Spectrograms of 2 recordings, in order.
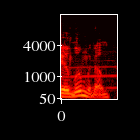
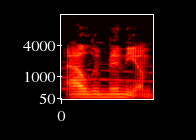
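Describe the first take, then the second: First: It is said the American way, four syllables. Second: It is said the British way, five syllables. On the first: "We say aluminum" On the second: "but over there it's like aluminium"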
